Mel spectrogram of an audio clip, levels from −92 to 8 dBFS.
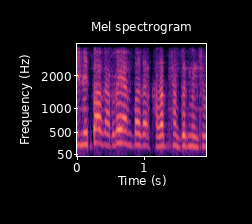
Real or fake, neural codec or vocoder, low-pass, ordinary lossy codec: fake; codec, 16 kHz, 1.1 kbps, Voila-Tokenizer; 3.6 kHz; none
